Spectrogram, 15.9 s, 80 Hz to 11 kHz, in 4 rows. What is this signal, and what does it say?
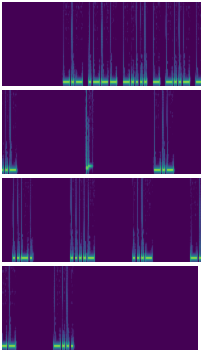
Morse code, heard as a keyed tone, about 28 wpm, spaced as for 14 wpm, 700 Hz. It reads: KJ6TXK KF4VOB
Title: USA Call Signs - 6 Characters - 6x Character Spacing - 28wpm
